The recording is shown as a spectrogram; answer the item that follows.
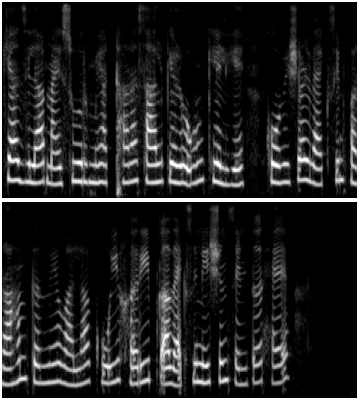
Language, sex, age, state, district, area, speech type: Urdu, female, 18-30, Telangana, Hyderabad, urban, read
